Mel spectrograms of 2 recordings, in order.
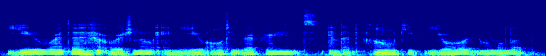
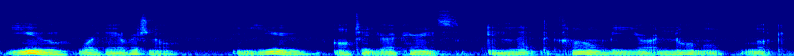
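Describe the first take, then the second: First: Higher voice, "original" punched, "normal look" rising into a question; incredulous question. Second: "YOU" punched, "normal look" falling at the end; falling statement. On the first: Twin challenging his clone over who is original, incredulous rising question. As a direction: throw it back as a question, climbing to "look". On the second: Twin arguing with his clone over the original, falling statement. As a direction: read it as an accusing statement, punch "YOU", let "look" drop. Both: Acted.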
